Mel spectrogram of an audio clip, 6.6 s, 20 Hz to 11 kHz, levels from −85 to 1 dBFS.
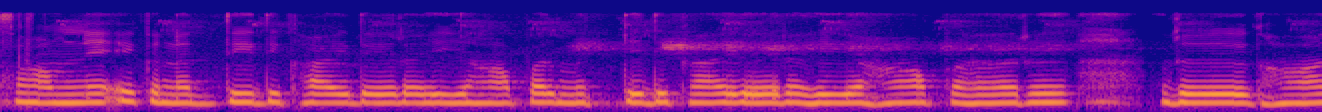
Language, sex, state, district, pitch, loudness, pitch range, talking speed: Hindi, female, Uttar Pradesh, Etah, 215 Hz, -25 LUFS, 215-225 Hz, 155 wpm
